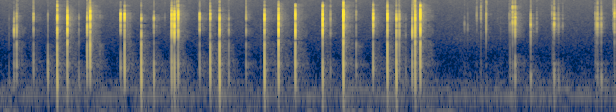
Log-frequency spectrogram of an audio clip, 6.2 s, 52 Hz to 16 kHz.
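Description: A fingernail taps on a plastic bottle holding parrot seed, making about 25 sharp, bright clicks that die away almost instantly. The taps come fast and irregular, then thin out after a brief pause, over a faint steady low hum.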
